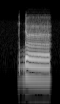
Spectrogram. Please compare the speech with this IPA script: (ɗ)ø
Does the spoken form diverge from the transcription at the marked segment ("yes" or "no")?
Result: no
